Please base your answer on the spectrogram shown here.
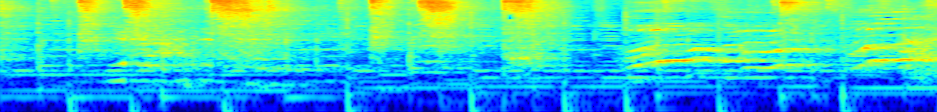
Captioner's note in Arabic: نقر بندقية نيرف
